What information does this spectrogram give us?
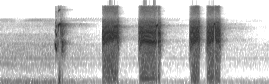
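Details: Harsh, rhythmic call of a black francolin, known locally as kala teetar: a quick thin note, then two drawn-out rasping bursts and a closely spaced pair of shorter grating notes, over a soft background hum.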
